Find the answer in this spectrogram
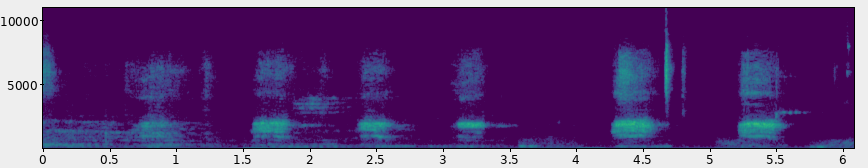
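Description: A bird calling in the background: about six short calls, under a second apart, faint.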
